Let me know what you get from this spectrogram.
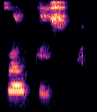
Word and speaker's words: Crocus: She used to pronounce my name Crocus. And I said, no, it's Crocus.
